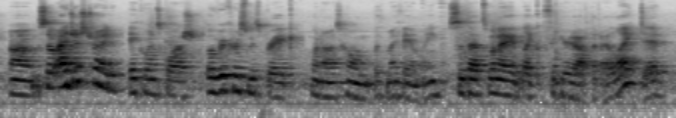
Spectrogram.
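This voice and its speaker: Chatty young woman, far from the mic. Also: mid-range voice. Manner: chatty, rambling, lots of "like". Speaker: vlogger. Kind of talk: casual cooking vlog chat. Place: home kitchen, indoors. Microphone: camera across the kitchen. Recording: roomy, distant kitchen audio with noise.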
